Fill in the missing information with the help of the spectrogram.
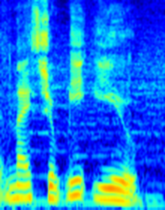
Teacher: vocês perceberam que ela junta a palavra meet you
